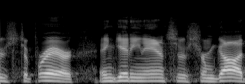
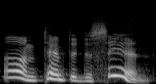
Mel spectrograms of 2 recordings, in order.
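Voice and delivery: mock the feeble believer; hammed-up sigh of giving in; mock whiny weakling; 3 semitones higher, 3 dB quieter than usual. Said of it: "I wouldn't go".

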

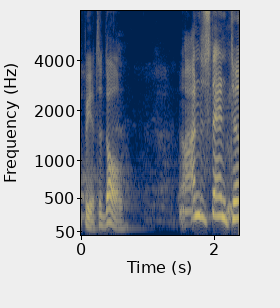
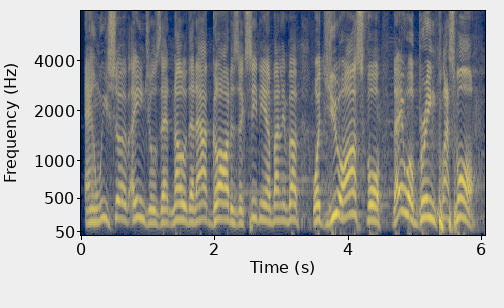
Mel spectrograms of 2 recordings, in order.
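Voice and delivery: loud, high, repeating "plus more" like a hammer; preaching at full force; 4 semitones higher, 8 dB louder than usual. Acted. Preacher rousing the congregation about ministering angels, full-force shout. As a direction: build the congregation to a shouting climax.

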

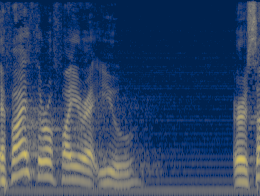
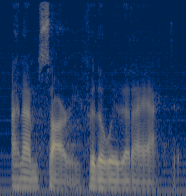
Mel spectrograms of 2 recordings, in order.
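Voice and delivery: low, hushed, remorseful retold apology; subdued apology; 10 semitones lower, 10 dB quieter than usual. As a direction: apologise quietly, well down in pitch. Retold apology after grave news.

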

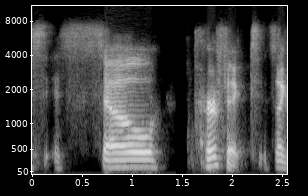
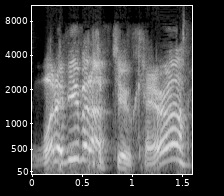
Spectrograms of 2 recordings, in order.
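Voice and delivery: exaggerated radio voice; 11 semitones higher, 4 dB louder than usual. Continues the mock radio banter.

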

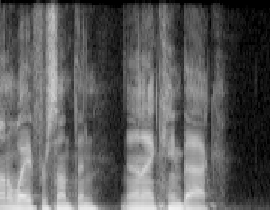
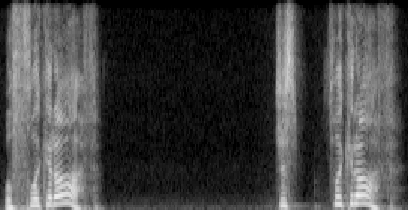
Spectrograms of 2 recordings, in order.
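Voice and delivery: dude's advice; 13 semitones higher than usual. Retold or imitated.

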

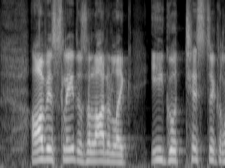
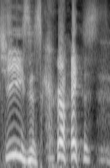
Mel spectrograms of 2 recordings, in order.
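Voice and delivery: slow, drawn-out exasperation; exasperated; 4 semitones higher, 5 dB louder, much slower than usual. Real, not acted. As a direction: groan at how long it ran. Shocked at the runtime.

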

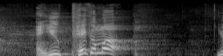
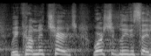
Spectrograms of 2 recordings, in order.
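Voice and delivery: ordinary delivery

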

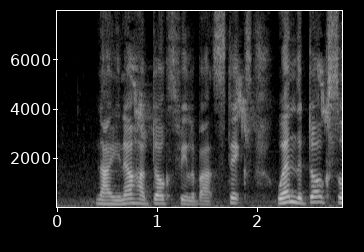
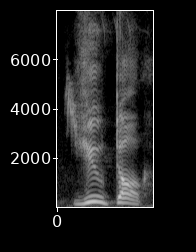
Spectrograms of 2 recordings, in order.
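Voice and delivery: louder commanding address; stern king; 7 dB louder than usual. Acted. King of Mali confronting the dog, loud stern. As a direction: bark the charge at the dog.

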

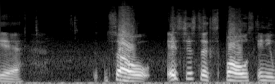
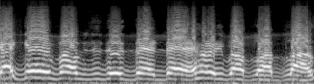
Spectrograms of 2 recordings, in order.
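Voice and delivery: mocking imitation; 5 semitones higher, 7 dB louder, slower than usual. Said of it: "You're like".

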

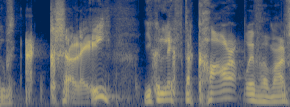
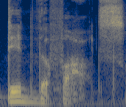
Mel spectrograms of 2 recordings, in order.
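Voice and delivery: hushed whisper; 5 semitones lower, 8 dB quieter, slower than usual. Acted. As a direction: drop to a sly whisper. Hushed dramatic aside.

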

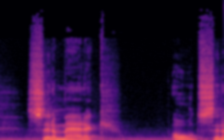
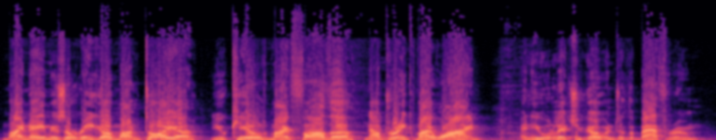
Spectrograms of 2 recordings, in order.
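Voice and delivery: high, loud theatrical proclamation; Patrick Stewart; 10 semitones higher, 11 dB louder than usual. Acted. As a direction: declaim it slowly and grandly, pitched up. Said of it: "random Patrick Stewart impression".

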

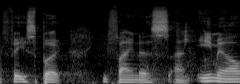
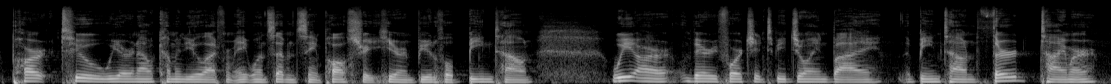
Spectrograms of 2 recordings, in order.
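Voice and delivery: louder show host announcing; announcer; 5 dB louder than usual. Acted. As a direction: welcome listeners back like a radio host. Announces part two of show.

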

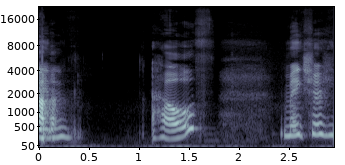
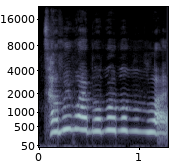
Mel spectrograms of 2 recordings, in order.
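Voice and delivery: excited; 8 semitones higher, 4 dB louder than usual. Retold or imitated. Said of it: "I'll be like".

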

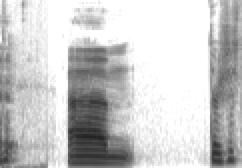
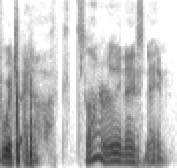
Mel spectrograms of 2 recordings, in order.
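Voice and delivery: hushed whispered aside; 13 dB quieter, faster than usual. Real, not acted. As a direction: drop to a whisper. Aside about the Maggots name.

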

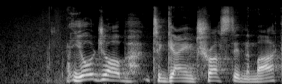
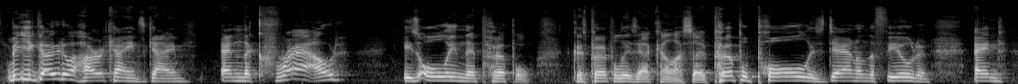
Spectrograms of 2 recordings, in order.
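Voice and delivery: normal talking voice

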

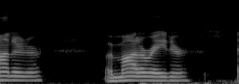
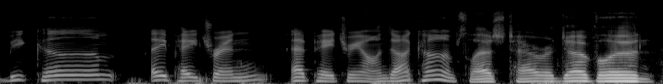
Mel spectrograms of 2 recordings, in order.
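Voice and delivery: slow, loud shouted plug, swelling at the end; shouting into the mic; 2 semitones lower, 9 dB louder, slower than usual. Real, not acted. Host shouting his Patreon plug at listeners, slow loud shout. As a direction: bellow the web address at the listeners. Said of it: "I'm shouting it into the mic".

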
